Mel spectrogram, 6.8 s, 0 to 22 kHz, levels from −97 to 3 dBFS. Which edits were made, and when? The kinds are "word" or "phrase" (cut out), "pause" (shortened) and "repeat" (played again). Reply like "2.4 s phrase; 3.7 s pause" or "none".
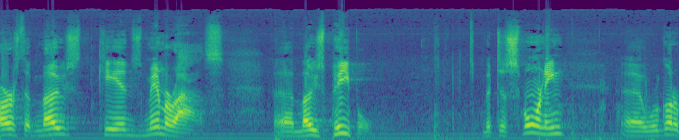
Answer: none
